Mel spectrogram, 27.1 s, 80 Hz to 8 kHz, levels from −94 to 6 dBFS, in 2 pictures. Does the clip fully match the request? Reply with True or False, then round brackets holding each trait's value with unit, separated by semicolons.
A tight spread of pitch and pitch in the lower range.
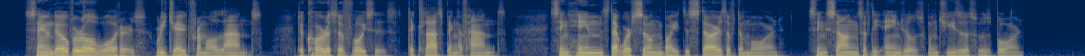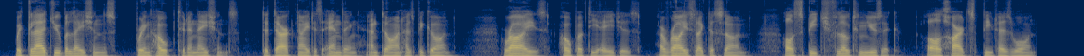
True (2.2 semitones; 95 Hz)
